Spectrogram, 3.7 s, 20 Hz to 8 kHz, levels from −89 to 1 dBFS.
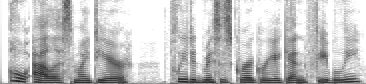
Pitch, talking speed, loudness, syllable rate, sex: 210 Hz, 145 wpm, -18 LUFS, 5.2 syllables/s, female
